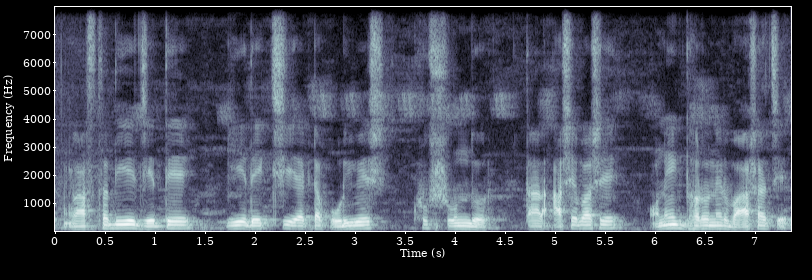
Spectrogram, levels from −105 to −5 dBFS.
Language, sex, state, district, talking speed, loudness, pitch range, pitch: Bengali, male, West Bengal, North 24 Parganas, 120 wpm, -18 LUFS, 100-120 Hz, 110 Hz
